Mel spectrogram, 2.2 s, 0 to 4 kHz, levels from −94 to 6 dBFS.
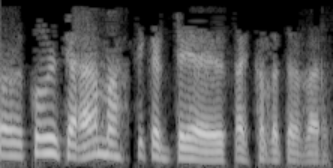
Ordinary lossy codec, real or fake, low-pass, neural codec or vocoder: MP3, 16 kbps; fake; 3.6 kHz; codec, 16 kHz in and 24 kHz out, 0.8 kbps, FocalCodec, streaming, 65536 codes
